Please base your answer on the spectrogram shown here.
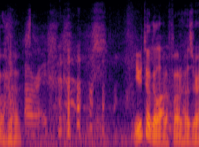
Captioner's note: laughs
